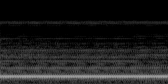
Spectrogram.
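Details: International school bus with T440E engine, key on and engine off; steady constant-pitch electric hum from the electric brake motor, which shuts off once the engine runs; completely normal.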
